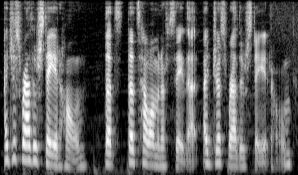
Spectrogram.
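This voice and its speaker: A woman's voice: lowish voice, very animated, brisk, soft background music. A woman casually chatting through a question-and-answer session, candid and self-deprecating, with a freely sweary way of talking. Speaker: online creator answering subscriber questions. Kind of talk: casual Q&A chat.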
